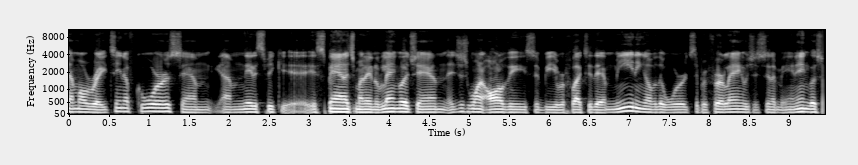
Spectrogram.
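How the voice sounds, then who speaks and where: A man's voice: on the low side, clean tone, no echo, clean studio sound. A man casually talking viewers through signing up for an app, thinking aloud with fillers and restarts. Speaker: app reviewer. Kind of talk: casual screen-recording walkthrough.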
